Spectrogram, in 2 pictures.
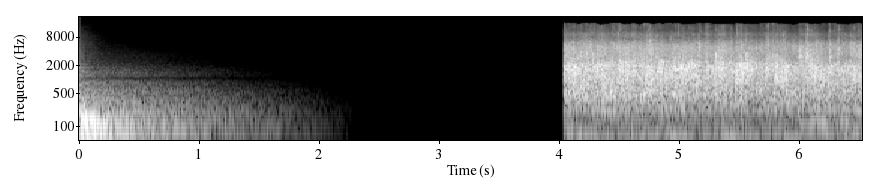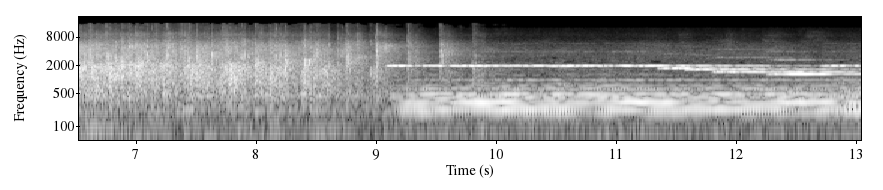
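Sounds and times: audience applauding: 4.0 - 10.0
held musical notes: 7.9 - 13.0.

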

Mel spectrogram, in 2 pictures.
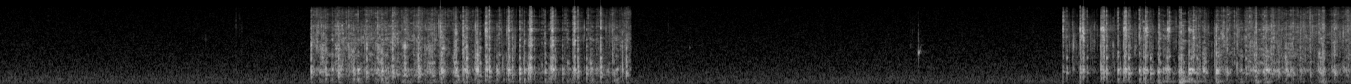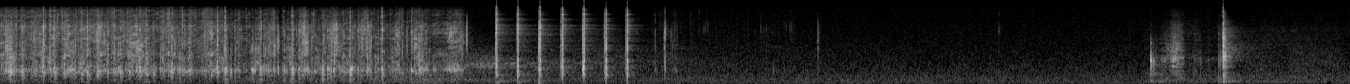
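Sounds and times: whisk tapping a bowl: 3.1 - 6.3, 10.6 - 19.9
whisk scraping a glass bowl: 3.1 - 6.4, 10.6 - 18.2.

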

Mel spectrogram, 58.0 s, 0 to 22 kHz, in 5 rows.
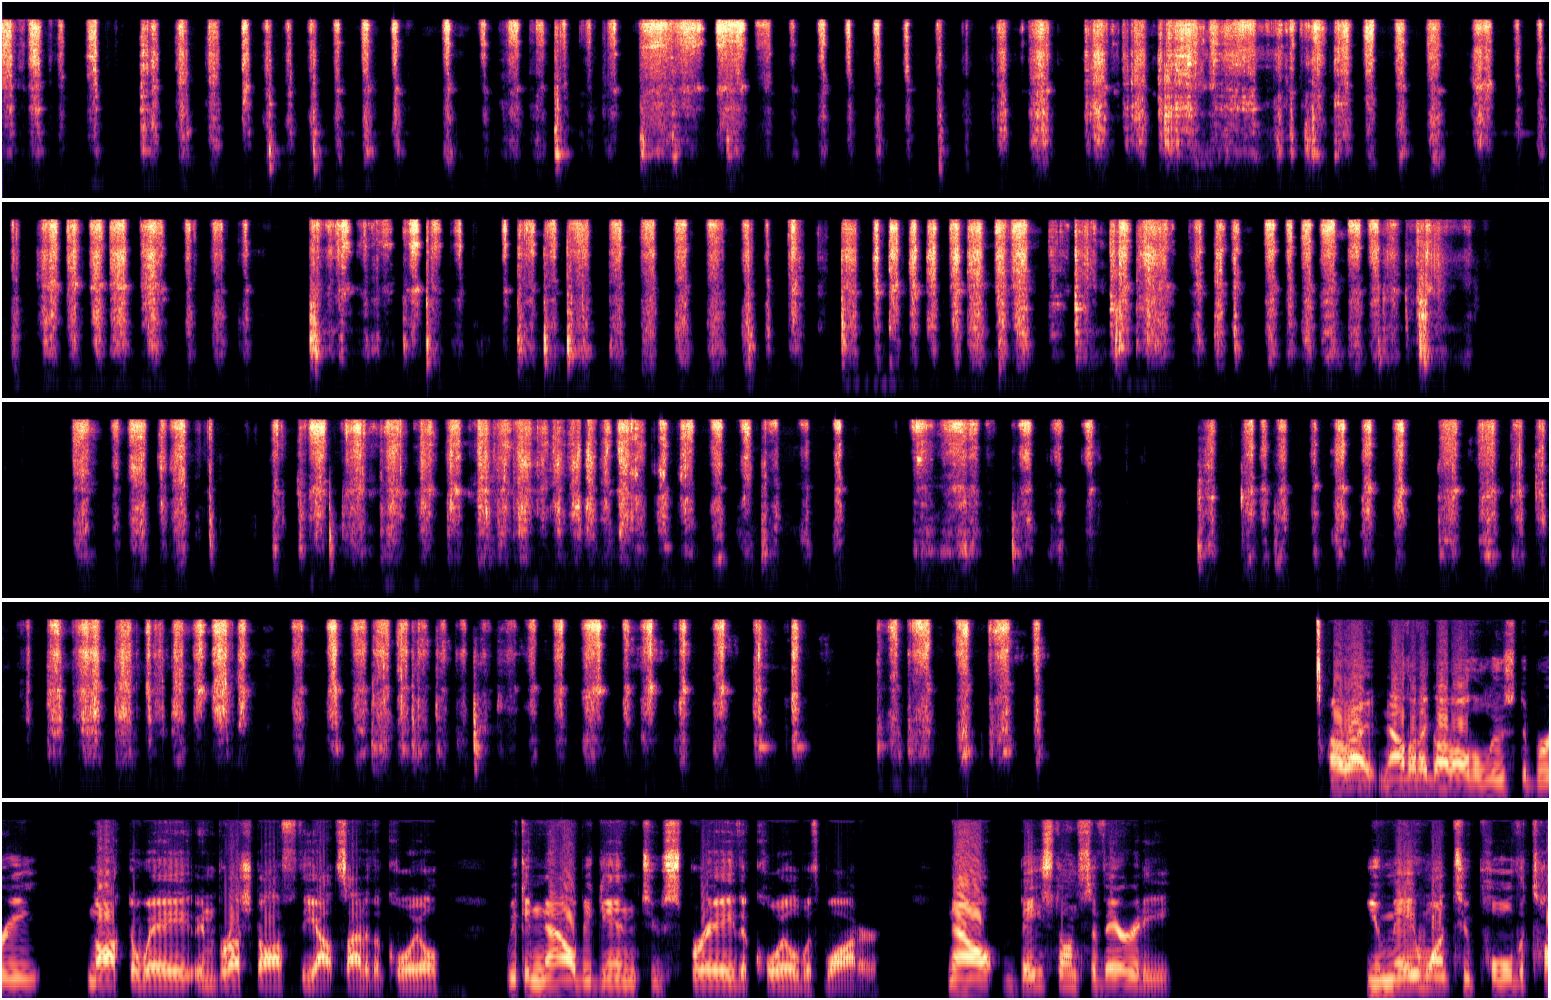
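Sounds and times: brush scrubbing metal fins: 0.0 - 22.6, 23.7 - 31.5, 32.2 - 42.6.

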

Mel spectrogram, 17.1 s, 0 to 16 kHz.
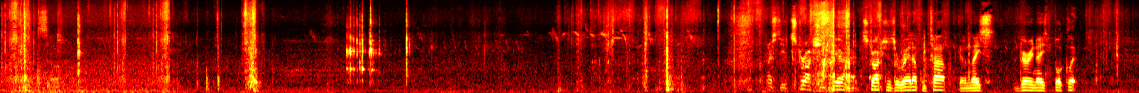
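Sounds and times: cardboard rustling: 0.0 - 0.7, 8.4 - 14.8
knife ripping packing tape: 1.7 - 2.6, 3.6 - 4.0.

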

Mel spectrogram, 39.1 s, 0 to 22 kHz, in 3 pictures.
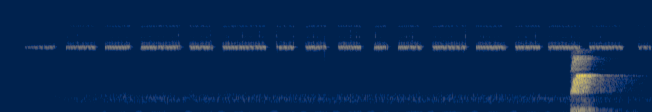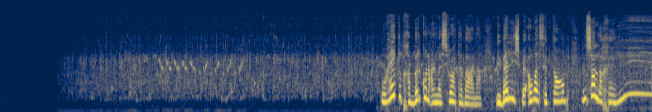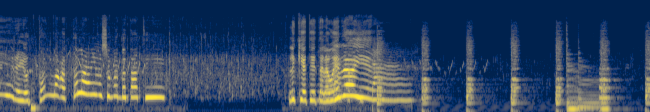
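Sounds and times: cricket chirping: 0.5 - 13.1.

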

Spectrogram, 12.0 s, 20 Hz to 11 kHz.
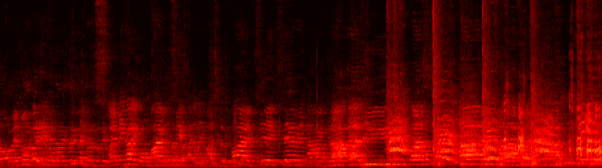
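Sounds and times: group singing along: 5.1 - 12.0
sharp claps or knocks: 8.6 - 8.9.

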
